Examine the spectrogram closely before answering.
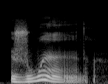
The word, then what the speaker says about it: joindre: Joindre. Okay, remember O-I-N together. Ouin, okay. Joindre, joindre. Vaincre.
